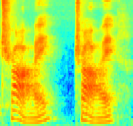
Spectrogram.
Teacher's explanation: trying to do the retroflex so when I say try try I don't think I'm really using much of a retroflex r in any of those contexts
